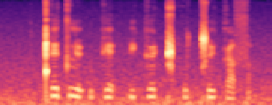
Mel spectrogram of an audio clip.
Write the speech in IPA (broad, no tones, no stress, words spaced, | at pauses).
ǃetlyʔuk eʔpʲɯ køǁʰu ǀykɑs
